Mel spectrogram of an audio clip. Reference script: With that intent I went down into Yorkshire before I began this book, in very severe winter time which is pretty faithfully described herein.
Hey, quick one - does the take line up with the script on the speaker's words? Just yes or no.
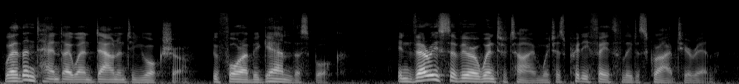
no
